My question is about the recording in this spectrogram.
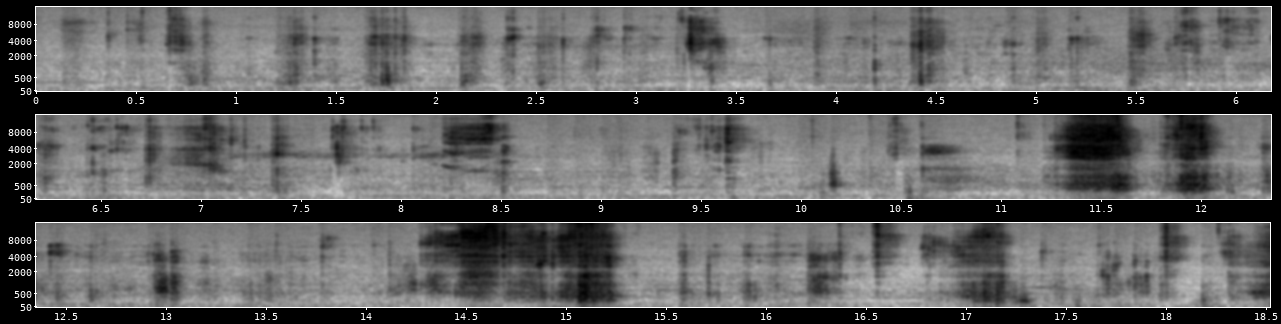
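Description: Close-up chewing and wet mouth clicks of someone eating pork thukpa noodle soup. Loud slurps of noodles come twice just past the middle and again, longer, a few seconds later.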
